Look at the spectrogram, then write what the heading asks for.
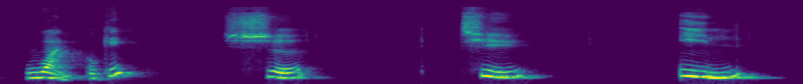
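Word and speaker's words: ils: Il, that is masculine plural, but you add an S, but S is not pronounced.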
